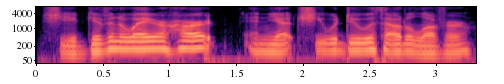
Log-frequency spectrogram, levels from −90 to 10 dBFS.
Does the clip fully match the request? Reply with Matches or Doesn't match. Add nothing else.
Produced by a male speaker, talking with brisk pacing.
Matches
